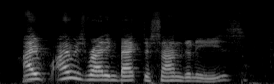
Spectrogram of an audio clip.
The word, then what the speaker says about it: Saint Denis: I was riding back to Saint Denis. And, rhymes with penis.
